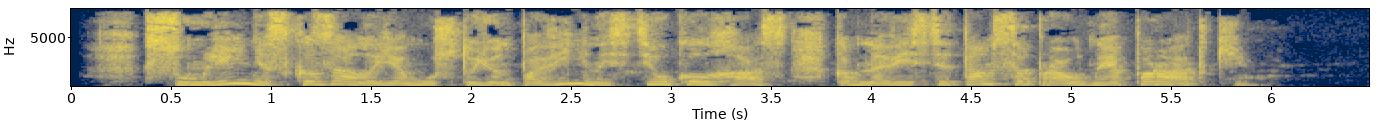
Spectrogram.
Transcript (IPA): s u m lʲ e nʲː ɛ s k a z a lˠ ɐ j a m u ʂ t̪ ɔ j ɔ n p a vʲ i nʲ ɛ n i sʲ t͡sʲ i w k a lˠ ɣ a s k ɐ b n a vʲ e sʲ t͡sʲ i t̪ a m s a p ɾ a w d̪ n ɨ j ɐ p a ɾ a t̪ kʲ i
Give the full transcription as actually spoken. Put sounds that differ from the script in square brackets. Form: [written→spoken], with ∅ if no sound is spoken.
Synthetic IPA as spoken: s u m lʲ e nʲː ɛ s k a z a lˠ ɐ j a m u ʂ t̪ ɔ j ɔ n p a vʲ i nʲ ɛ n i sʲ t͡sʲ i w k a lˠ ɣ a s k ɐ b n a vʲ e sʲ t͡sʲ i t̪ a m s a p ɾ a w d̪ n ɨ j ɐ p a ɾ a t̪ kʲ i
